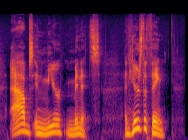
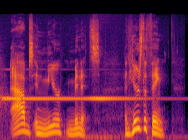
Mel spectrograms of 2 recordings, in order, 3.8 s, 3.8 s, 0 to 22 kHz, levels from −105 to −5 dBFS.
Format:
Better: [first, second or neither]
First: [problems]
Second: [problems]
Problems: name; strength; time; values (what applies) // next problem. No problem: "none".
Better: first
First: none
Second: background music; loud; throughout; 5 dB below the speech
